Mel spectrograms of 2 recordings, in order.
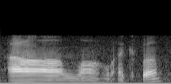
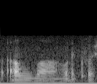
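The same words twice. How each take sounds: First: The opening vowel is drawn out long. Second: The opening vowel is short with a firm stop. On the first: It asks whether Allah is the greatest. The speaker calls it wrong. "then it means, is Allah the greatest?" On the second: It states that Allah is the greatest. The speaker calls it right. "Shidda, the strongness of the Hamza"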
